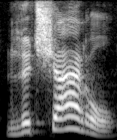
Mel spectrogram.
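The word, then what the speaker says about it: Lutsharel: Het is niet Le Charol, het is Le Charol. – Ja, maar het moet rijmen op Karel.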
